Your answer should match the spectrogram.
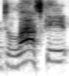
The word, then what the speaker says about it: deLaski: And we are so pleased to have David and Anna deLaski with us today.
